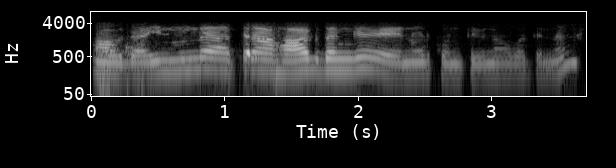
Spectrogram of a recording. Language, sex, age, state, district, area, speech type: Kannada, female, 30-45, Karnataka, Chikkaballapur, urban, conversation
